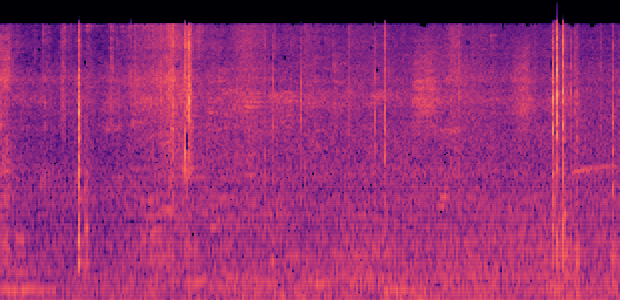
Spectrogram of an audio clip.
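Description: Steady low outdoor rumble at a petrol station forecourt, with a few sharp clicks; near the end, a quick cluster of clicks as the fuel nozzle in the car's filler neck is taken in hand.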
